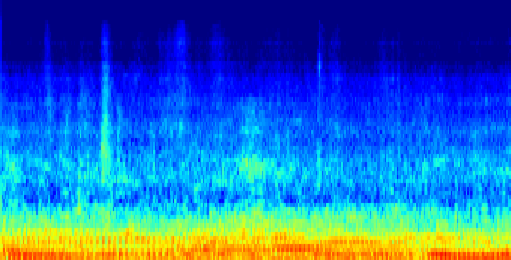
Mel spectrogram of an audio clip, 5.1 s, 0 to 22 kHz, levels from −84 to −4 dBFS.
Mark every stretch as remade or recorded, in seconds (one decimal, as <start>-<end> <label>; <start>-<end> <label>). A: 0.0-1.0 remade; 1.0-1.6 recorded; 1.6-5.1 remade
